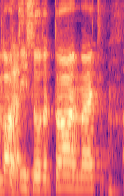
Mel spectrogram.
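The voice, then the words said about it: Put-on South African accent. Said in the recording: “I just wanted to go into full South African mode then and try the accent out. And it feels quite good. But then again, I probably absolutely fucking butchered it”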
